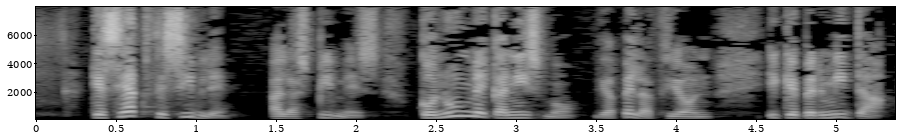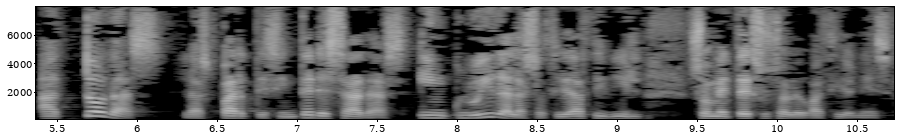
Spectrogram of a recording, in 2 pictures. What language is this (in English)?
Spanish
